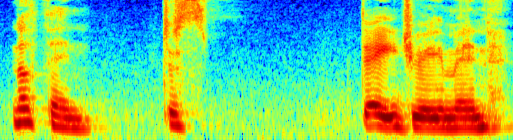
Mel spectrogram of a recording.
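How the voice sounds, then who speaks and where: A woman's voice: lowish voice, slow, darkish tone. An actress playing an earnest, hopeful young female engineer with a British accent, speaking informally and from the heart in a video game drama. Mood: wistful, earnest.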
